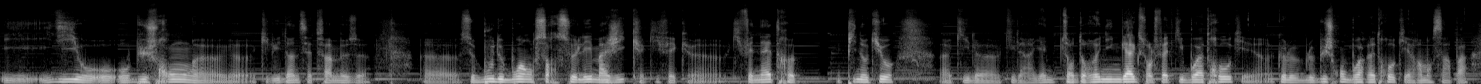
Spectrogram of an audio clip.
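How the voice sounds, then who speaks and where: A man's voice: lowish voice, moderate pace, gravelly, warm tone, faint music behind. A French-speaking man giving a casual, rambling film review for his podcast, often restarting his sentences and hesitating.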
